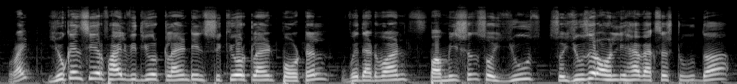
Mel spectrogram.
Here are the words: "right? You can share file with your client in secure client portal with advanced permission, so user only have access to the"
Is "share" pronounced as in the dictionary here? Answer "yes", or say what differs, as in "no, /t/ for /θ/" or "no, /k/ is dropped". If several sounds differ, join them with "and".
no, /s/ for /ʃ/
